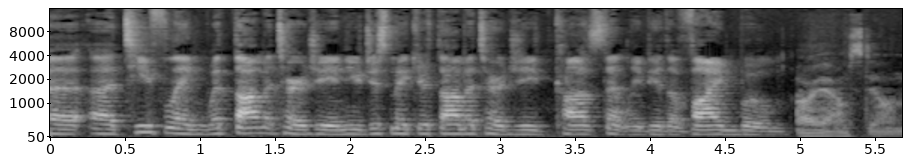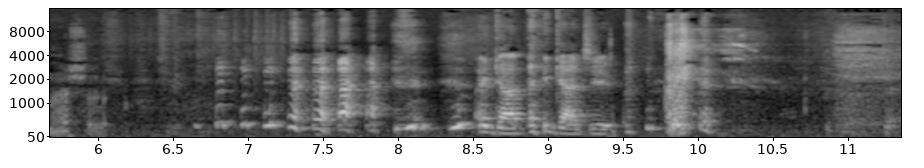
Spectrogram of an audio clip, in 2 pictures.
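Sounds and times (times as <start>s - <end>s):
speech: 0.0s - 6.2s, 7.4s - 10.0s
laughter: 6.5s - 10.6s
person coughing: 9.8s - 10.2s.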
